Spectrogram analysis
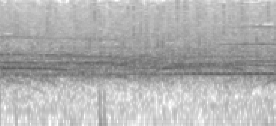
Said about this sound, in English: I'm looking for my applause. Where's Stan applause?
